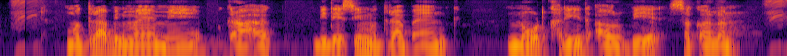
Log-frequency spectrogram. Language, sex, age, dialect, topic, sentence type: Bhojpuri, male, 25-30, Western, banking, statement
